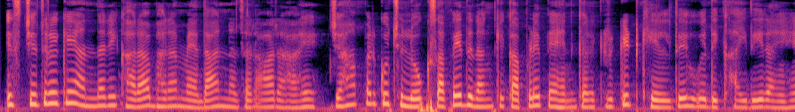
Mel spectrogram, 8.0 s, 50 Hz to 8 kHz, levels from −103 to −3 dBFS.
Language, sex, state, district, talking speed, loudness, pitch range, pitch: Hindi, female, Maharashtra, Chandrapur, 210 wpm, -25 LUFS, 185-230 Hz, 205 Hz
